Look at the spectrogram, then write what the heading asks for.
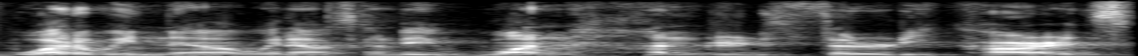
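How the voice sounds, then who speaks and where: A man speaks at medium pitch with lively intonation, his voice carrying audible room echo over noticeable background noise. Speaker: gaming video creator. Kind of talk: card review commentary. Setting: studio. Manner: casual with filler words.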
